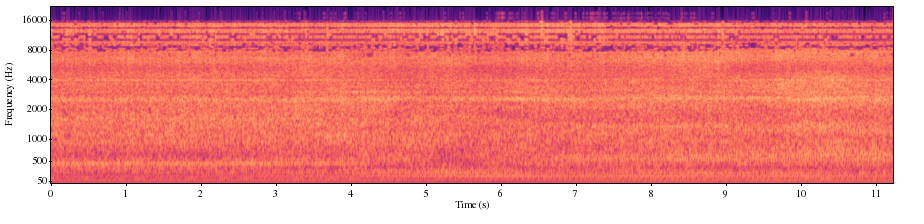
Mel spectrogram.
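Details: 1986 John Deere 216 small single-cylinder tractor after carb cleaning and PTO adjustment, leak fixed, driving the driveway: steady, even speed with a light regular pulse and no misses or surging. Normal running.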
